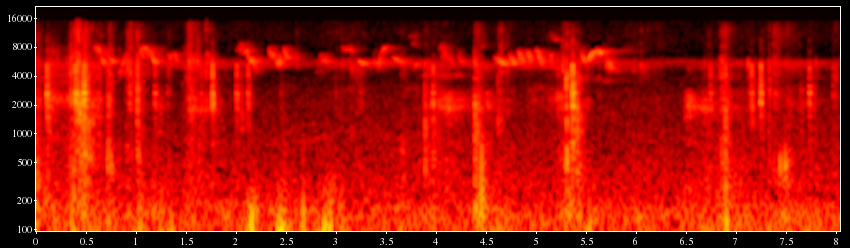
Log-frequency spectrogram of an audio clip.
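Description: A small songbird twittering: a run of quick high chirps that stops about two-thirds of the way through, over a few footsteps on the forest floor.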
